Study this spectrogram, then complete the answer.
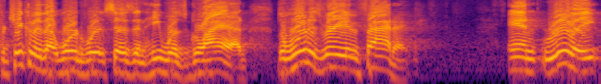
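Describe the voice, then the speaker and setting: High-voiced, slow-preaching man in a church. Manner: deliberate, emphatic preaching with rhetorical questions. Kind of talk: sermon. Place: church sanctuary. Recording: long reverb of a church hall.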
